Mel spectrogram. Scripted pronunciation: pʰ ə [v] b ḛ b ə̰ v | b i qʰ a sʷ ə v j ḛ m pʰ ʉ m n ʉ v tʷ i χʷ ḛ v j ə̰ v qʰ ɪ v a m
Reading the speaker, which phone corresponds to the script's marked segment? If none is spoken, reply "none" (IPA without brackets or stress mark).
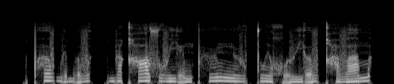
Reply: v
